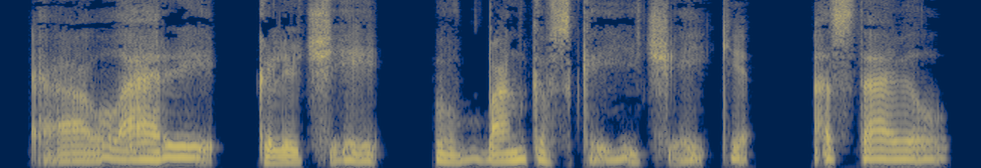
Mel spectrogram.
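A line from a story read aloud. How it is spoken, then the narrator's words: Creaking voice. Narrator (Russian): проскрипела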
